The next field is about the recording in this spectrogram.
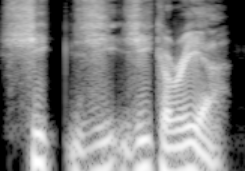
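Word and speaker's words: Jicarilla: Is that how you say it? Jakaria. Jikaria. That's what it is. Apaches. Some Jikaria Apaches somewhere out on the plains to the east of the Santa Fe Trail. Uh, jikaria is spelled J I C A R I L L A. So if you're American, you say Jarella.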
